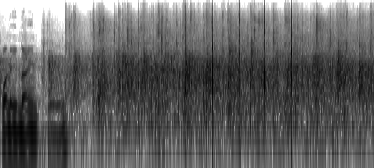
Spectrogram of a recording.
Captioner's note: applauding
